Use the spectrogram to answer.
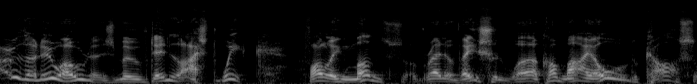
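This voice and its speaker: Using a put-on character voice, a man speaks at a fairly high pitch. His pace is fairly slow. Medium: read story. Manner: formal, put-upon, precise.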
